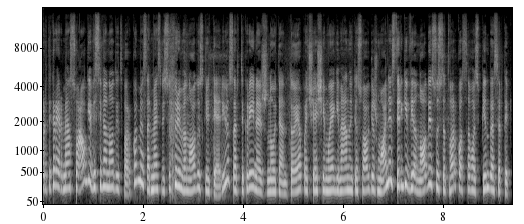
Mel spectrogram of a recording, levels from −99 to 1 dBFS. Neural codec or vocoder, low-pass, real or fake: none; 14.4 kHz; real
